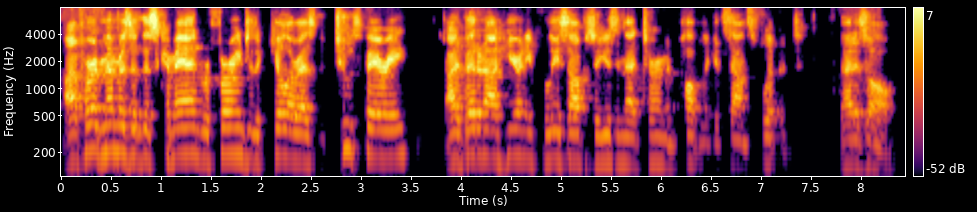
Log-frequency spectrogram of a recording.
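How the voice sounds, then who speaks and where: Actor as male police commander, stern, admonishing, highish pitch, forceful, table-read acting. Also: steady tone, brisk, low-quality recording.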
